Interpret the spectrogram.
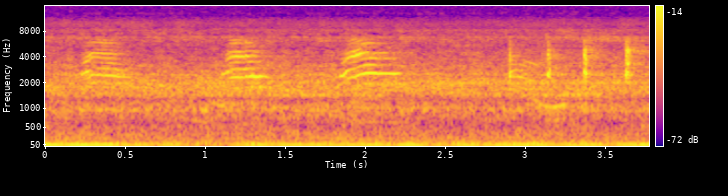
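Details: Baby Indian ringneck parakeet giving short, high upswept chirps in a series, with a few brief clicking notes, over a steady low background hum.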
